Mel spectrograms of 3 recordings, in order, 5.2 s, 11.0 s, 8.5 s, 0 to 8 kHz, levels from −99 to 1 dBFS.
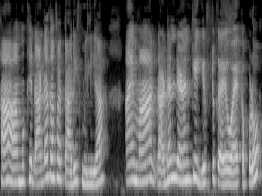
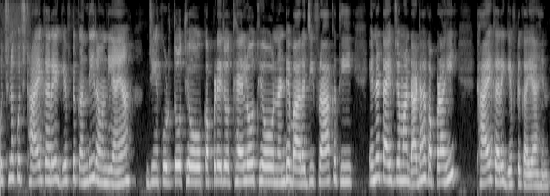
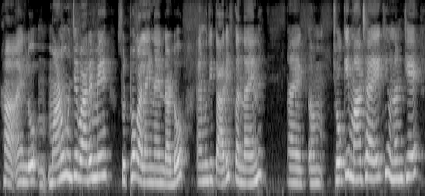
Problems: background sounds at intervals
